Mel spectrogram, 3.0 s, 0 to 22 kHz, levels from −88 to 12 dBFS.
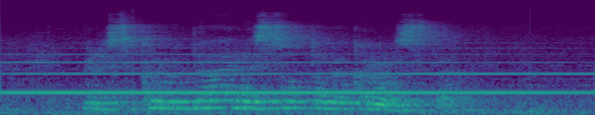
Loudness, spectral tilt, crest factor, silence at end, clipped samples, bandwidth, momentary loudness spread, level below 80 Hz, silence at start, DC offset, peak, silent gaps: -30 LUFS; -4.5 dB/octave; 16 dB; 0 s; under 0.1%; 14 kHz; 7 LU; -56 dBFS; 0 s; under 0.1%; -14 dBFS; none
